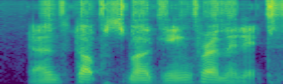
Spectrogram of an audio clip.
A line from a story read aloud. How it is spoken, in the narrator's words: said the head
